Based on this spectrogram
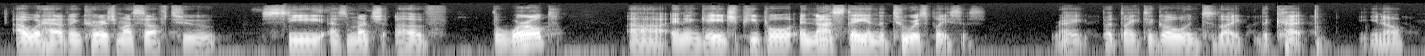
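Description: In a very clean recording with a silent background, a man with a plain, everyday voice speaks at a fairly slow pace with ordinary pitch variation. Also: fairly low pitch for a man. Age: 40s. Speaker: imam and Islamic scholar. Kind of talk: casual interview.

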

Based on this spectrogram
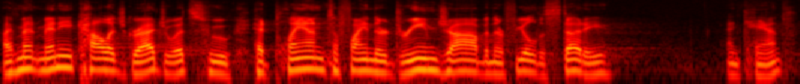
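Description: In a very clean recording with a silent background, a man speaks in an ordinary speaking voice at medium pitch, with fairly even intonation and a moderate pace. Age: 50s. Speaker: pastor. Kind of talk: sermon.

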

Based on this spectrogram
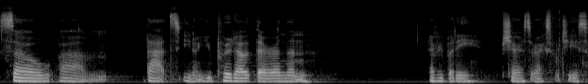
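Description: A woman with a Canadian accent speaks in a very deep, low voice, dark and mellow with vocal fry. Her delivery is monotone and flat at a moderate pace, with long, frequent pauses. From Canadian prairies, Winnipeg. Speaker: theatre designer. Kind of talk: interview. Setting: backstage boardroom, noisy.

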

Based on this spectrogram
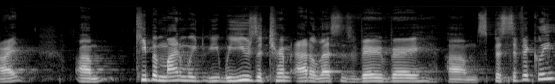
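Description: A man speaks with a General American accent and a fairly high pitch, in an ordinary speaking voice. His intonation is lively and his pace fairly quick. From US Midwest (Iowa). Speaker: youth ministry director. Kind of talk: church presentation. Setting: church service.

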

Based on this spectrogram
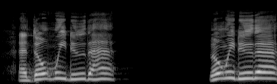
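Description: In a very clean recording with a silent background, a man with an American accent speaks at a moderate pace. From New Jersey. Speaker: guest preacher. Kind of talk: sermon. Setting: church.

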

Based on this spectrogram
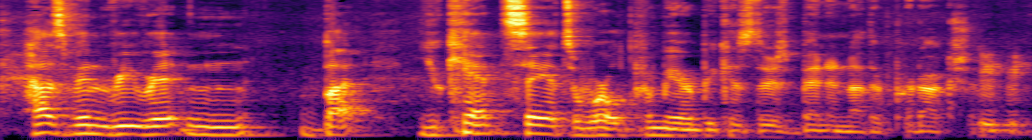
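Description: Over noticeable background noise, a man with an American accent speaks at a fairly quick pace, his medium-pitched voice carrying lively intonation. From New Jersey. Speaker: theater artistic director. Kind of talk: interview.

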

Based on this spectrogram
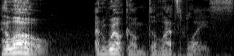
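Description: Here a man does a put-on character voice. His pitch is fairly high and his pace fairly slow. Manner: dramatic, tough-sounding.

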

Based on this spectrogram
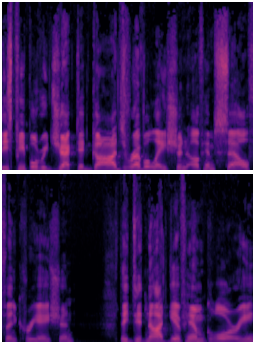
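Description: A man with an unremarkable speaking voice talks at a fairly slow pace and a fairly high pitch, with lively intonation. The recording is very clean, with a silent background. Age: 50s. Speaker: pastor. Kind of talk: sermon.

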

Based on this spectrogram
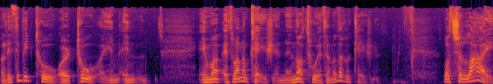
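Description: A man with a Dutch accent and medium pitch speaks with vocal fry, very wide pitch swings, and long, frequent pauses. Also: moderate pace. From Netherlands. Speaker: criminologist. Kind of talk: interview. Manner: halting.

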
